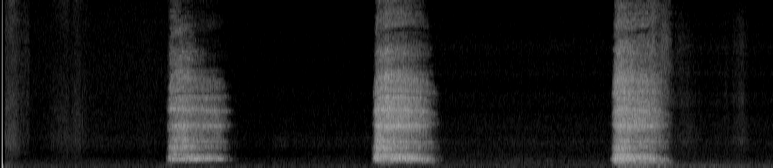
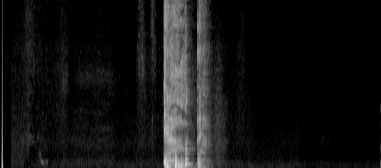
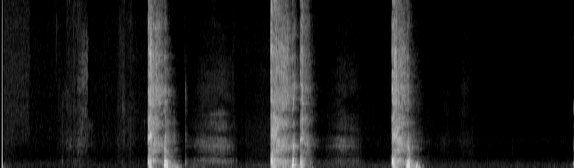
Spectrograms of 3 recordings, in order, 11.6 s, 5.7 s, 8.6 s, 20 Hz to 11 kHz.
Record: {
  "exhalation_length": "11.6 s",
  "exhalation_amplitude": 11928,
  "exhalation_signal_mean_std_ratio": 0.37,
  "cough_length": "5.7 s",
  "cough_amplitude": 26389,
  "cough_signal_mean_std_ratio": 0.19,
  "three_cough_length": "8.6 s",
  "three_cough_amplitude": 29109,
  "three_cough_signal_mean_std_ratio": 0.24,
  "survey_phase": "beta (2021-08-13 to 2022-03-07)",
  "age": "18-44",
  "gender": "Female",
  "wearing_mask": "No",
  "symptom_none": true,
  "smoker_status": "Never smoked",
  "respiratory_condition_asthma": false,
  "respiratory_condition_other": false,
  "recruitment_source": "REACT",
  "submission_delay": "2 days",
  "covid_test_result": "Negative",
  "covid_test_method": "RT-qPCR",
  "influenza_a_test_result": "Negative",
  "influenza_b_test_result": "Negative"
}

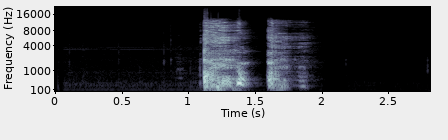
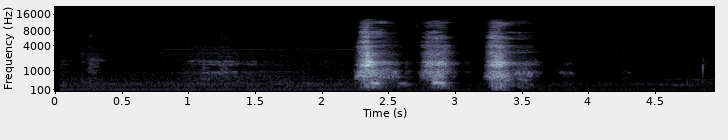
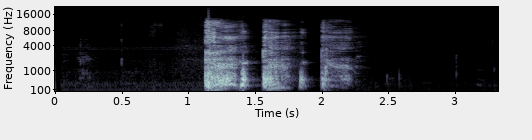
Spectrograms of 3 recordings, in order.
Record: {
  "cough_length": "2.8 s",
  "cough_amplitude": 32768,
  "cough_signal_mean_std_ratio": 0.29,
  "exhalation_length": "4.9 s",
  "exhalation_amplitude": 26398,
  "exhalation_signal_mean_std_ratio": 0.22,
  "three_cough_length": "3.3 s",
  "three_cough_amplitude": 32768,
  "three_cough_signal_mean_std_ratio": 0.31,
  "survey_phase": "beta (2021-08-13 to 2022-03-07)",
  "age": "45-64",
  "gender": "Female",
  "wearing_mask": "No",
  "symptom_cough_any": true,
  "symptom_sore_throat": true,
  "symptom_onset": "3 days",
  "smoker_status": "Ex-smoker",
  "respiratory_condition_asthma": false,
  "respiratory_condition_other": false,
  "recruitment_source": "Test and Trace",
  "submission_delay": "1 day",
  "covid_test_result": "Negative",
  "covid_test_method": "RT-qPCR"
}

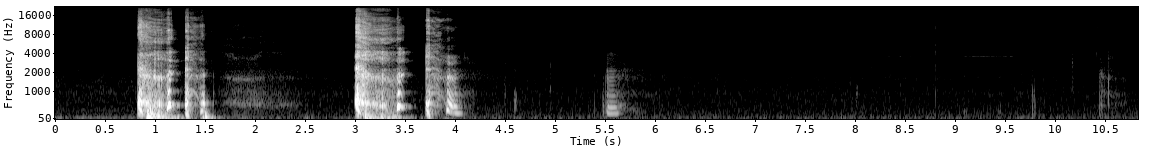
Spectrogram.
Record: {
  "cough_length": "10.8 s",
  "cough_amplitude": 7326,
  "cough_signal_mean_std_ratio": 0.21,
  "survey_phase": "alpha (2021-03-01 to 2021-08-12)",
  "age": "18-44",
  "gender": "Female",
  "wearing_mask": "No",
  "symptom_cough_any": true,
  "symptom_shortness_of_breath": true,
  "symptom_diarrhoea": true,
  "symptom_fatigue": true,
  "symptom_onset": "7 days",
  "smoker_status": "Never smoked",
  "respiratory_condition_asthma": false,
  "respiratory_condition_other": false,
  "recruitment_source": "Test and Trace",
  "submission_delay": "1 day",
  "covid_test_result": "Positive",
  "covid_test_method": "RT-qPCR",
  "covid_ct_value": 24.0,
  "covid_ct_gene": "ORF1ab gene",
  "covid_ct_mean": 24.5,
  "covid_viral_load": "9200 copies/ml",
  "covid_viral_load_category": "Minimal viral load (< 10K copies/ml)"
}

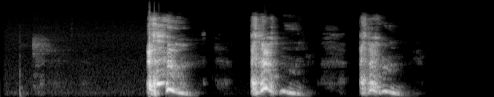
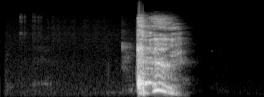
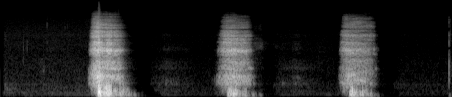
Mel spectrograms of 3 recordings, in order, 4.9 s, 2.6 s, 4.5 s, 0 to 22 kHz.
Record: {
  "three_cough_length": "4.9 s",
  "three_cough_amplitude": 32768,
  "three_cough_signal_mean_std_ratio": 0.32,
  "cough_length": "2.6 s",
  "cough_amplitude": 32768,
  "cough_signal_mean_std_ratio": 0.29,
  "exhalation_length": "4.5 s",
  "exhalation_amplitude": 32768,
  "exhalation_signal_mean_std_ratio": 0.24,
  "survey_phase": "beta (2021-08-13 to 2022-03-07)",
  "age": "18-44",
  "gender": "Male",
  "wearing_mask": "No",
  "symptom_none": true,
  "smoker_status": "Ex-smoker",
  "respiratory_condition_asthma": false,
  "respiratory_condition_other": false,
  "recruitment_source": "REACT",
  "submission_delay": "2 days",
  "covid_test_result": "Negative",
  "covid_test_method": "RT-qPCR",
  "influenza_a_test_result": "Unknown/Void",
  "influenza_b_test_result": "Unknown/Void"
}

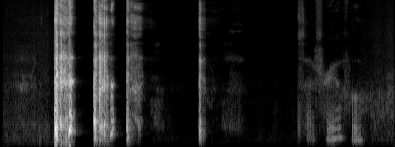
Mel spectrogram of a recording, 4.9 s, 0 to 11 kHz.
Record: {
  "three_cough_length": "4.9 s",
  "three_cough_amplitude": 32768,
  "three_cough_signal_mean_std_ratio": 0.21,
  "survey_phase": "beta (2021-08-13 to 2022-03-07)",
  "age": "18-44",
  "gender": "Female",
  "wearing_mask": "No",
  "symptom_cough_any": true,
  "symptom_new_continuous_cough": true,
  "symptom_runny_or_blocked_nose": true,
  "symptom_shortness_of_breath": true,
  "symptom_sore_throat": true,
  "symptom_fatigue": true,
  "symptom_onset": "5 days",
  "smoker_status": "Ex-smoker",
  "respiratory_condition_asthma": false,
  "respiratory_condition_other": false,
  "recruitment_source": "REACT",
  "submission_delay": "2 days",
  "covid_test_result": "Negative",
  "covid_test_method": "RT-qPCR",
  "influenza_a_test_result": "Negative",
  "influenza_b_test_result": "Negative"
}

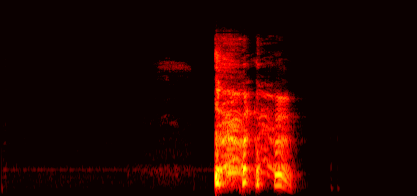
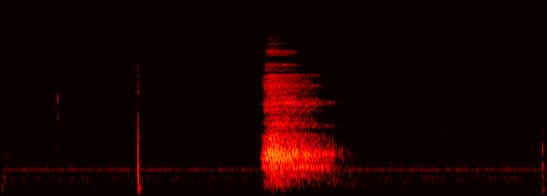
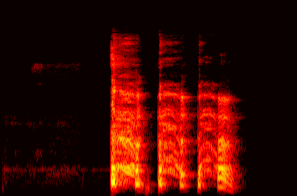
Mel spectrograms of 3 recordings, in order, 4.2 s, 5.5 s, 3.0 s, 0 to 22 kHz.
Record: {
  "cough_length": "4.2 s",
  "cough_amplitude": 32081,
  "cough_signal_mean_std_ratio": 0.27,
  "exhalation_length": "5.5 s",
  "exhalation_amplitude": 3890,
  "exhalation_signal_mean_std_ratio": 0.29,
  "three_cough_length": "3.0 s",
  "three_cough_amplitude": 29380,
  "three_cough_signal_mean_std_ratio": 0.37,
  "survey_phase": "beta (2021-08-13 to 2022-03-07)",
  "age": "45-64",
  "gender": "Male",
  "wearing_mask": "No",
  "symptom_cough_any": true,
  "symptom_runny_or_blocked_nose": true,
  "symptom_headache": true,
  "smoker_status": "Never smoked",
  "respiratory_condition_asthma": false,
  "respiratory_condition_other": false,
  "recruitment_source": "Test and Trace",
  "submission_delay": "2 days",
  "covid_test_result": "Positive",
  "covid_test_method": "RT-qPCR",
  "covid_ct_value": 27.6,
  "covid_ct_gene": "ORF1ab gene",
  "covid_ct_mean": 28.4,
  "covid_viral_load": "470 copies/ml",
  "covid_viral_load_category": "Minimal viral load (< 10K copies/ml)"
}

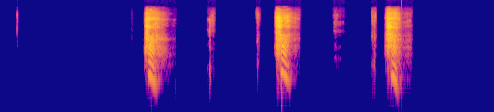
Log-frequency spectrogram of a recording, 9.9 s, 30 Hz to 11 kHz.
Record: {
  "exhalation_length": "9.9 s",
  "exhalation_amplitude": 30056,
  "exhalation_signal_mean_std_ratio": 0.22,
  "survey_phase": "beta (2021-08-13 to 2022-03-07)",
  "age": "45-64",
  "gender": "Female",
  "wearing_mask": "No",
  "symptom_runny_or_blocked_nose": true,
  "symptom_sore_throat": true,
  "symptom_fatigue": true,
  "symptom_onset": "2 days",
  "smoker_status": "Ex-smoker",
  "respiratory_condition_asthma": false,
  "respiratory_condition_other": false,
  "recruitment_source": "Test and Trace",
  "submission_delay": "1 day",
  "covid_test_result": "Positive",
  "covid_test_method": "RT-qPCR",
  "covid_ct_value": 22.1,
  "covid_ct_gene": "ORF1ab gene",
  "covid_ct_mean": 22.6,
  "covid_viral_load": "40000 copies/ml",
  "covid_viral_load_category": "Low viral load (10K-1M copies/ml)"
}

